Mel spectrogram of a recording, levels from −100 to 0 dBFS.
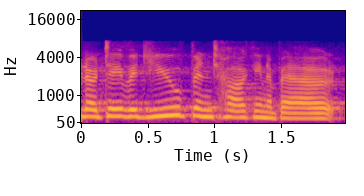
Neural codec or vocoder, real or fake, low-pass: none; real; 7.2 kHz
